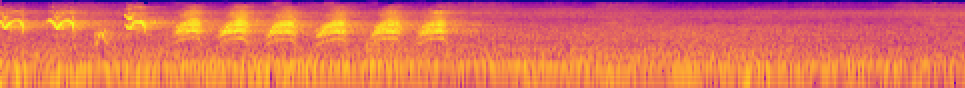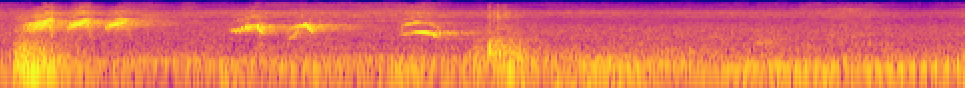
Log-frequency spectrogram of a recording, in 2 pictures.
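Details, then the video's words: Bebeci-style song of a greater green leafbird (cucak ijo) from Alas Purwo, Banyuwangi: a rapid run of about eight high ticking notes, a pause, then scattered slurred chirps and whistles. "Suara Bebeci Khas Cucak Ijo Alas Purwo Banyuwangi"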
